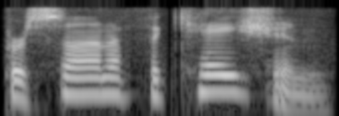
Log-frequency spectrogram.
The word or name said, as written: personification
